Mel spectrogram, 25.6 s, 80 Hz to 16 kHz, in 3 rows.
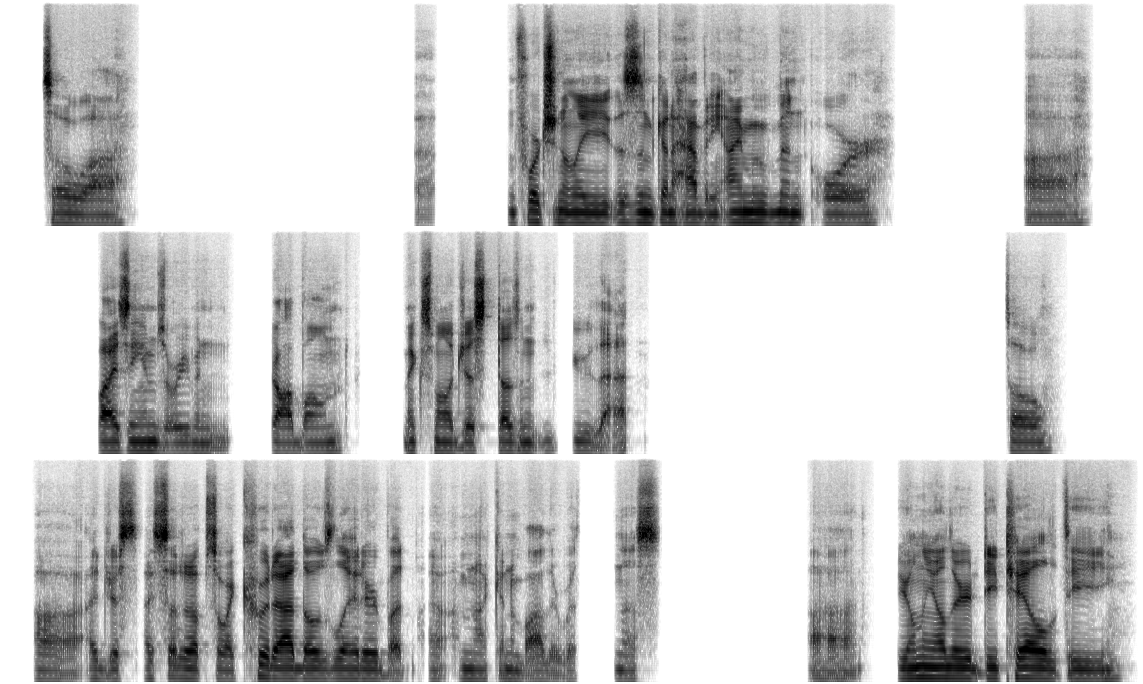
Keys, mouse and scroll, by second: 0.2 x, 0.9 middle click, 1.0 middle click, 1.4 middle click, 1.4 right click, 3.6 click, 6.6 click, 7.1-7.6 scroll, 8.5 right click, 10.0-10.5 scroll, 11.4 right click, 11.6-12.1 scroll, 12.8 click, 12.8-13.4 scroll, 15.0 click, 15.4 click, 15.6-16.2 scroll, 18.0 right click, 18.3-19.9 scroll, 19.9-20.2 scroll, 22.0 right click, 23.6 click.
